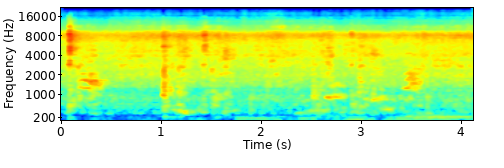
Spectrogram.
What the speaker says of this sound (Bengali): নাড়াচাড়া করে আলুটাকে ভালো করে একটু কষিয়ে নিতে হবে।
